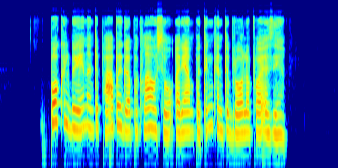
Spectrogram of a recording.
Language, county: Lithuanian, Kaunas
